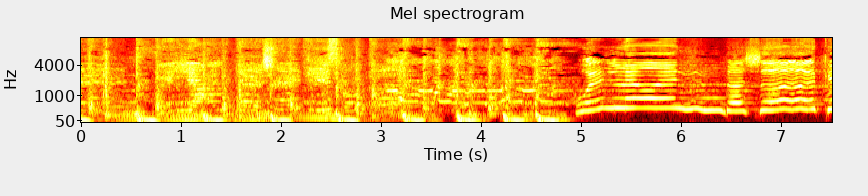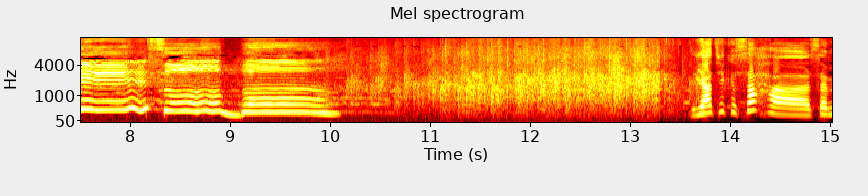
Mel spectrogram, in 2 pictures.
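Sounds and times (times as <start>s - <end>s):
woman singing into microphone: 0.0s - 10.3s
audience applause: 9.7s - 13.8s.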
